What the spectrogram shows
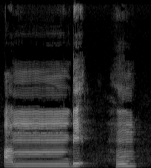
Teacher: نون ساکن کے بعد با آ رہا ہے، ادھر اقلاب ہو رہا ہے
